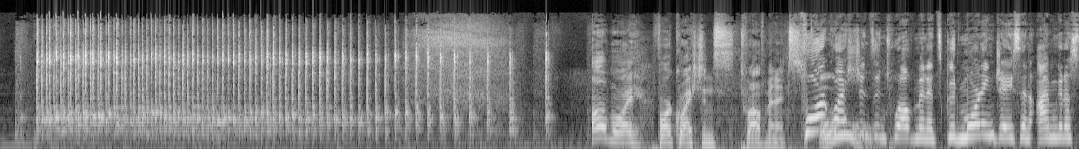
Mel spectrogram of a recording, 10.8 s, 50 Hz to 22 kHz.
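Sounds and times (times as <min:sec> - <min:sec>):
prize wheel spinning and clicking: 0:00.0 - 0:05.6
speech: 0:05.9 - 0:10.7.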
